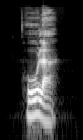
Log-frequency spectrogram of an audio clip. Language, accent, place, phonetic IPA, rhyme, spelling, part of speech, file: German, Germany, Berlin, [ˈhoːlɐ], -oːlɐ, hohler, adjective, De-hohler.ogg
- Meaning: 1. comparative degree of hohl 2. inflection of hohl: strong/mixed nominative masculine singular 3. inflection of hohl: strong genitive/dative feminine singular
